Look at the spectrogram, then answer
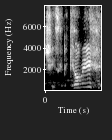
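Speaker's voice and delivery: muttered under breath. Voicing a character about to touch a mirror, muttering under breath. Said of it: "She just mutters under her breath".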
